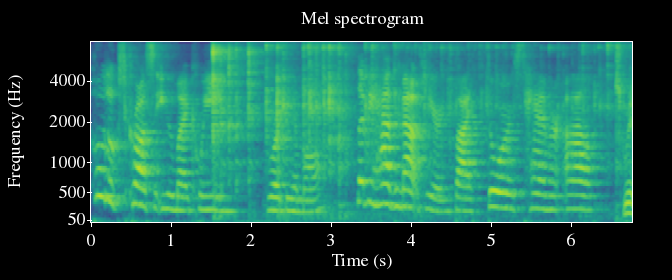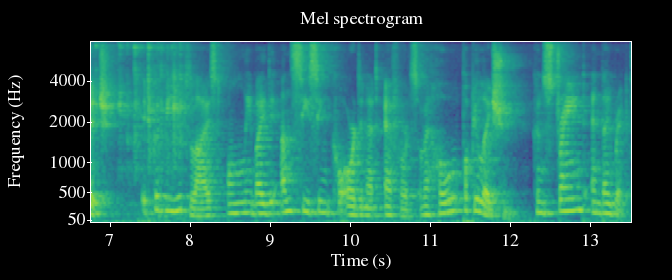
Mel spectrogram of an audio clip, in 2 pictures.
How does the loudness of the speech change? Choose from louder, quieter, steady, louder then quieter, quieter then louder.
steady.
